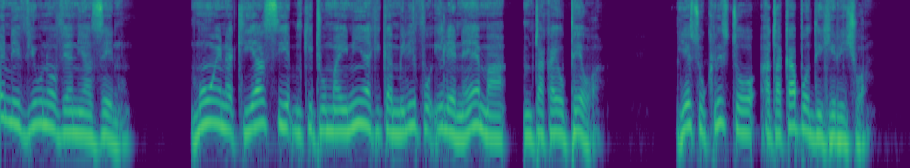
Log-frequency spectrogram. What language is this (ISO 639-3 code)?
swa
